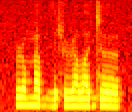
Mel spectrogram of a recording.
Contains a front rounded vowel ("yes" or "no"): yes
